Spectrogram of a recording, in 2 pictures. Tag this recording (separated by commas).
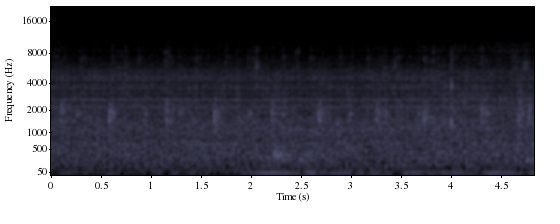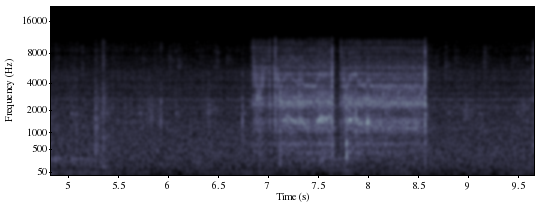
Tick-tock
